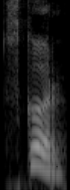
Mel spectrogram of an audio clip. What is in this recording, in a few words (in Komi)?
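"скӧр", Komi, female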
